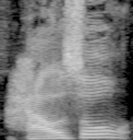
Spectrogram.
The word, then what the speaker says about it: Housel: looking forward to this howel is that how you pronounced your last name that's correct okay uh well then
